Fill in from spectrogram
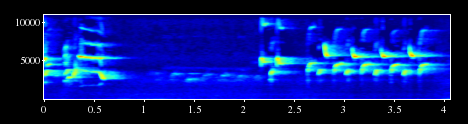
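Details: European goldfinch of Moroccan origin singing the mkhanter style: a short tinkling burst, a soft pause, then a fast run of repeated chirping notes, about three per second or more.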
